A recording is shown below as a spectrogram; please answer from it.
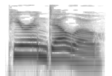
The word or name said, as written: pirandello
